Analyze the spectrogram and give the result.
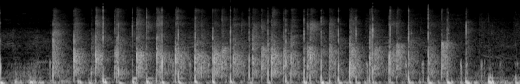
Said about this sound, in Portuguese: Mas a equipe do Ideal, poxa, uma salva de palmas para Bombinha.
